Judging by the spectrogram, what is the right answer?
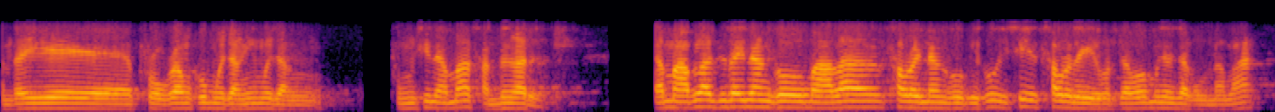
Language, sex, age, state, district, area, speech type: Bodo, male, 45-60, Assam, Chirang, rural, conversation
